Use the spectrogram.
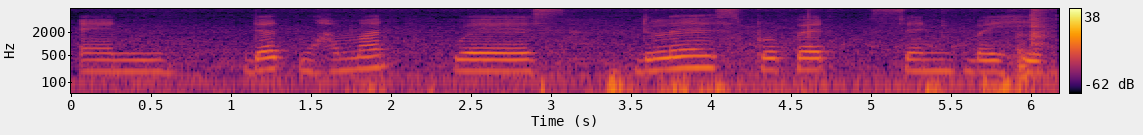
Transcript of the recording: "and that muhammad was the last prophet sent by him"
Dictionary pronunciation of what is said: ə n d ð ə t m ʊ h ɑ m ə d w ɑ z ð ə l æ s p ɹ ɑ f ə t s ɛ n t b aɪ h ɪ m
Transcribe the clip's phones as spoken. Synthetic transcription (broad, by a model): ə n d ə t m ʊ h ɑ m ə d w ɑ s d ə l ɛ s p ɹ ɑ p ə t s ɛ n b aɪ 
